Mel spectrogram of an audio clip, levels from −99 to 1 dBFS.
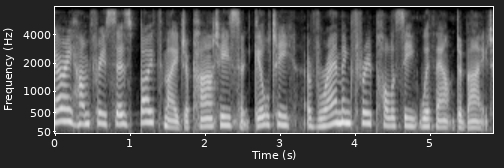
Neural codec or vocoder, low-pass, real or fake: codec, 16 kHz, 4 kbps, FunCodec, trained on LibriTTS, 50 frames a second; 7.2 kHz; fake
